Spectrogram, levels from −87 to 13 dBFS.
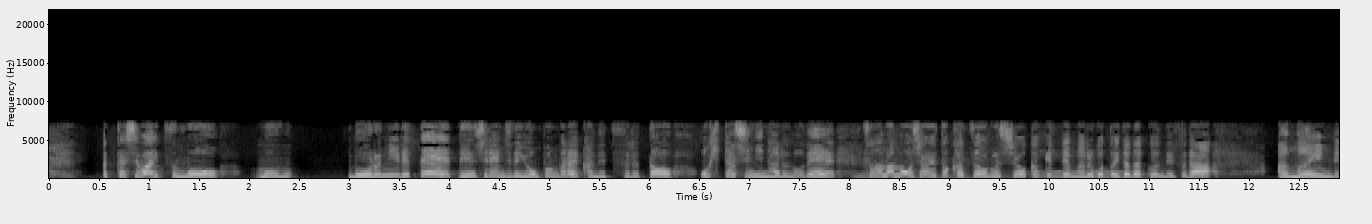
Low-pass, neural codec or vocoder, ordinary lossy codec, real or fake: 7.2 kHz; none; none; real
